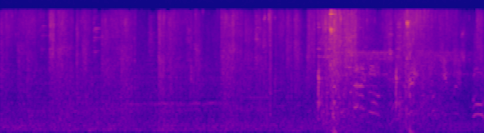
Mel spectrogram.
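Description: A sword swishes through the air and strikes.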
